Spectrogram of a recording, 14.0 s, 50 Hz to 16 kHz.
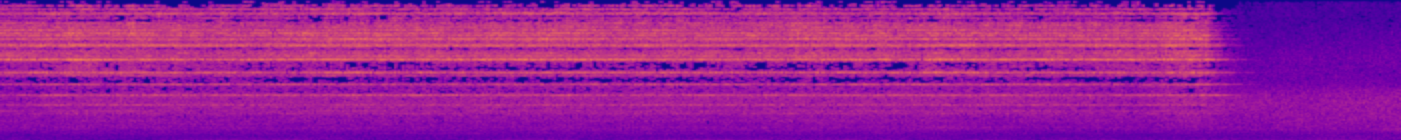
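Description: Interior noise of an EMU700-series electric commuter train car: a steady rumble and hiss with a faint hum and a high thin whine. About 12 seconds in the whine cuts off and the sound drops to a quieter steady hum like ventilation.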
